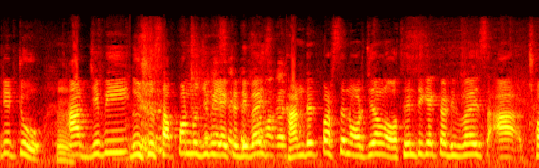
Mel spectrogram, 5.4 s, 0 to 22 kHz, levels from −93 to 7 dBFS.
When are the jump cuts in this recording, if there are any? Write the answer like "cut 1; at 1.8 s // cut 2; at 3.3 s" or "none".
cut 1; at 1.3 s // cut 2; at 2.9 s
